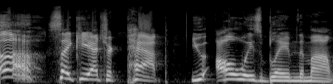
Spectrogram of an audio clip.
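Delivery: put-on heated, raspy, high-pitched scream. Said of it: "When he screamed".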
